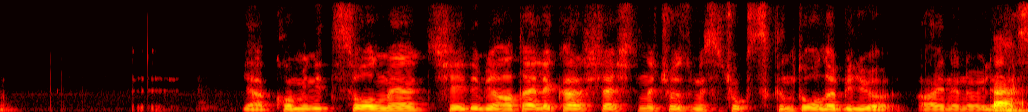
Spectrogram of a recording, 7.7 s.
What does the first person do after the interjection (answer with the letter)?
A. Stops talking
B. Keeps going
B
